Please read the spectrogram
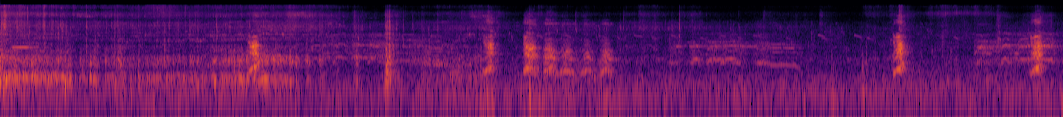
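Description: HSP Brontosaurus RC monster truck's electric motor and tyres running on dirt, loudest at the start and fading over the first few seconds, with several sharp knocks and clicks later on.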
